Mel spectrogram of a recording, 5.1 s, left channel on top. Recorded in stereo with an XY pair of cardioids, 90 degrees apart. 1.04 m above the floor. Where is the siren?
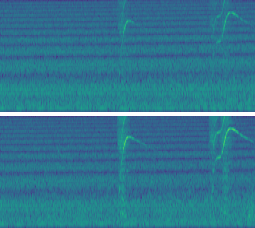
65° right.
